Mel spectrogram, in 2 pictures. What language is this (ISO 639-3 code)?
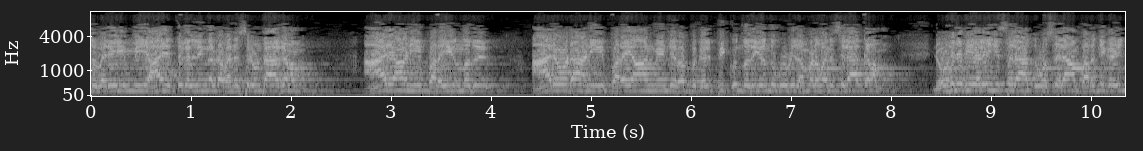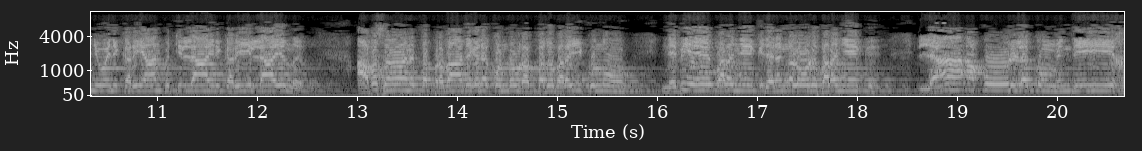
mal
